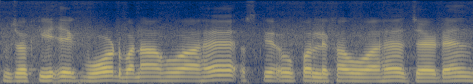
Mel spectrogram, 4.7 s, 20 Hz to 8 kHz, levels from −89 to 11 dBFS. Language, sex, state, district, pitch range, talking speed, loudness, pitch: Hindi, male, Bihar, Supaul, 135-145 Hz, 175 wpm, -15 LUFS, 140 Hz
